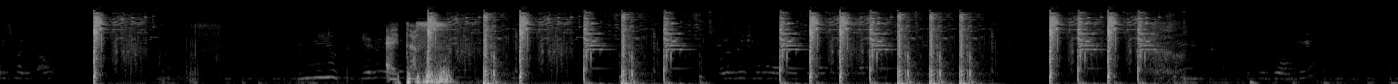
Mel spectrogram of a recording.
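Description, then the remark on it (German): Repeated sharp, glassy breaking and clinking sounds of a video game block being mined, coming in loud rapid bursts with brief pauses, alongside a few short spoken words. “Baue, baue ich mal den Block ab.”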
